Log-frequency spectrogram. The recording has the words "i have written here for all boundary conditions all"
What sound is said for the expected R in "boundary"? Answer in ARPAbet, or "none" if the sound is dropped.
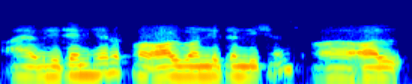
none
